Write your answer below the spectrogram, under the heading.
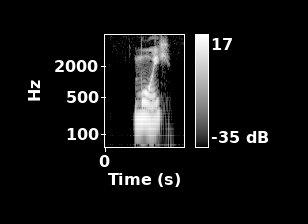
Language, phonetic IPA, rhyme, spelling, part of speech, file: Russian, [moj], -oj, мой, pronoun / verb, Ru-мой.ogg
- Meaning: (pronoun) my, mine; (verb) second-person singular imperative imperfective of мыть (mytʹ)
